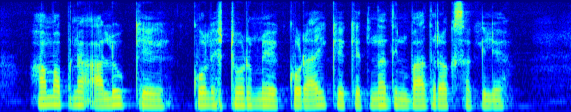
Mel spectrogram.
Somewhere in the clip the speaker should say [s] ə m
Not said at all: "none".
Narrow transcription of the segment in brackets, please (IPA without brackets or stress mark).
h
